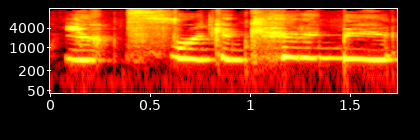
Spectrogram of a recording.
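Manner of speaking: high squeal of delighted disbelief; thrilled disbelief. Retold or imitated. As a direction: gasp it out in shocked joy, way up high. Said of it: "I was like".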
